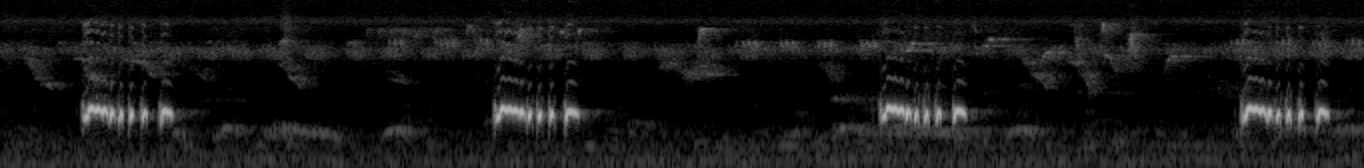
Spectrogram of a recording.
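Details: Zebra dove heard in a trapping setting, giving four rolling, bubbly coo phrases, each a lifted opening note followed by rapid pulsed notes, spaced roughly two and a half seconds apart over a soft low rumble.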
